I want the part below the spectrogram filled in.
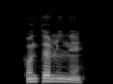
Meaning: past participle of contaminer
- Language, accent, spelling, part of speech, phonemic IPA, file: French, France, contaminé, verb, /kɔ̃.ta.mi.ne/, LL-Q150 (fra)-contaminé.wav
